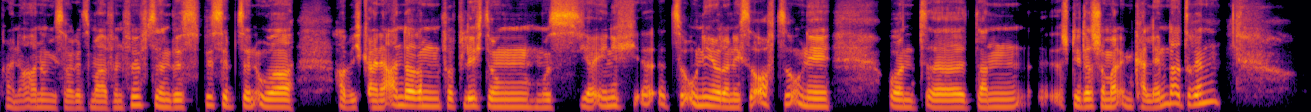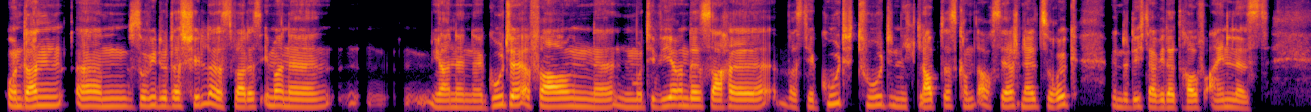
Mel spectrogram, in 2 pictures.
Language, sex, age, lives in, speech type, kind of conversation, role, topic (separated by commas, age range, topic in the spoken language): German, male, 60-64, Germany, conversation, advice, advisor, Wie kann ich trotz Motivationsproblemen und Angst mit Sport anfangen?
